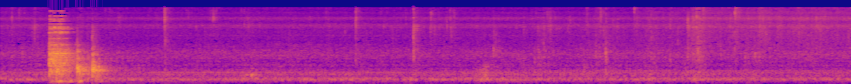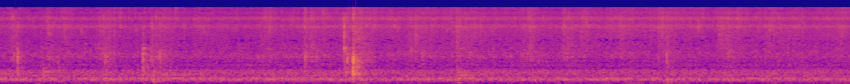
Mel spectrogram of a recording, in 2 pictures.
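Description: Minced meat and chopped peppers sizzling steadily as they fry in a pan, stirred and scraped with a wooden spoon. A brief loud clatter about half a second in, and a single sharp knock about two-thirds of the way through.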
